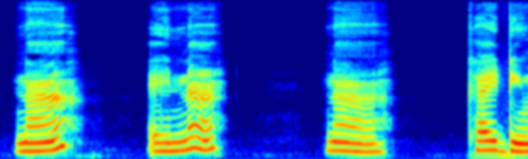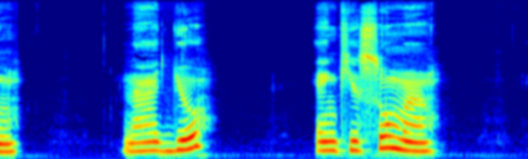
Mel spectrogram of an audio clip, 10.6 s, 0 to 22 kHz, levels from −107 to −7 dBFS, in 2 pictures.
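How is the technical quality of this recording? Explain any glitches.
The speech recording has no audible technical glitches anywhere in the signal.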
